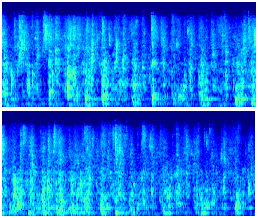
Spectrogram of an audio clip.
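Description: Water splashing and sloshing in a small basin of soapy bathwater as a wet cat moves about in it, in quick, irregular splashes throughout.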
